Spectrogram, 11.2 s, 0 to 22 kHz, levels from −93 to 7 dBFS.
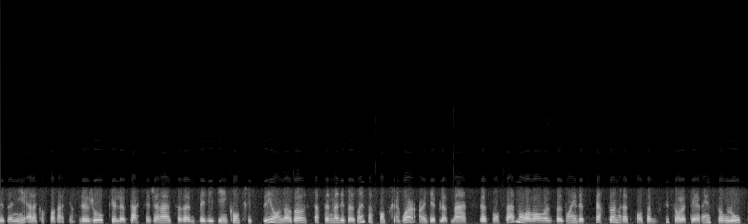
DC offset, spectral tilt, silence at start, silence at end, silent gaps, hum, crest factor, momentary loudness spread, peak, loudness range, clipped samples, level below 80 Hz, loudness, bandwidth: under 0.1%; -8.5 dB/octave; 0 s; 0.15 s; none; none; 18 dB; 5 LU; -6 dBFS; 1 LU; under 0.1%; -76 dBFS; -23 LUFS; 3.7 kHz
